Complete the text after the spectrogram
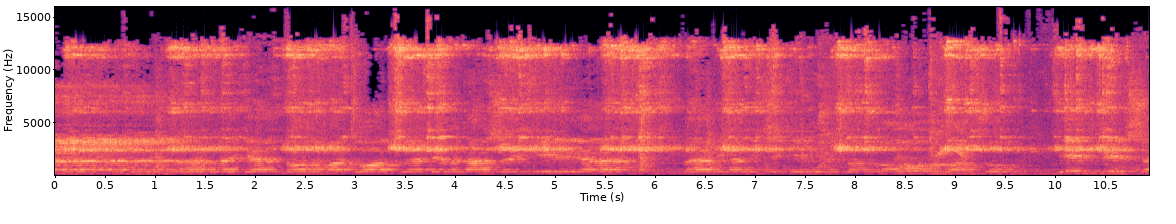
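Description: Men chant together in a slow, sustained hymn in a reverberant room.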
